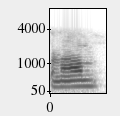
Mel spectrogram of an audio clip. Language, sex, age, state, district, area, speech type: Hindi, male, 18-30, Uttar Pradesh, Prayagraj, urban, conversation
